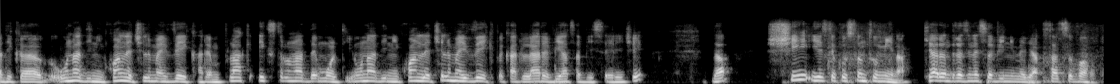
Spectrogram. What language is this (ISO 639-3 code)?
ron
